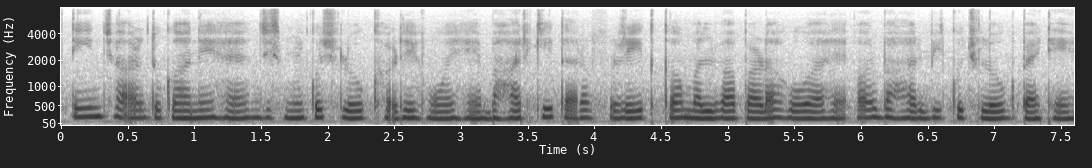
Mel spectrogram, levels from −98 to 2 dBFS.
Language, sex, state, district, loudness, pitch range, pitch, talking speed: Hindi, female, Maharashtra, Nagpur, -27 LUFS, 180-200 Hz, 190 Hz, 215 wpm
